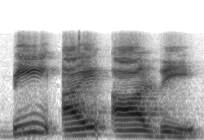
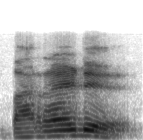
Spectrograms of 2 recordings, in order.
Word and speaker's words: bird: For example, B-I-R-D. After R, there is no vowel sound. That's why we don't say barad. Teacher, barad. No. Bird.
